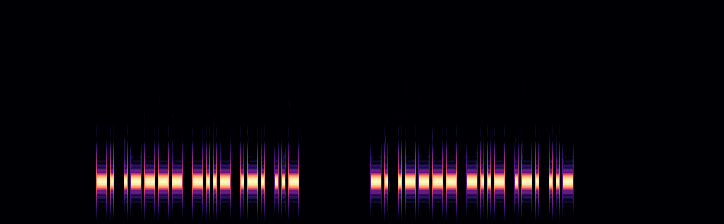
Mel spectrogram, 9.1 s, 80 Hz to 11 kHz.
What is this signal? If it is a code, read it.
Morse code, heard as a keyed tone, about 28 wpm, 700 Hz. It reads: N1XRU N1XRU
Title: USA Call Signs - 5 Characters - Repeated 2x - 28wpm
